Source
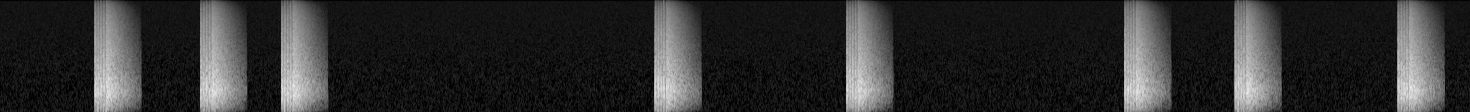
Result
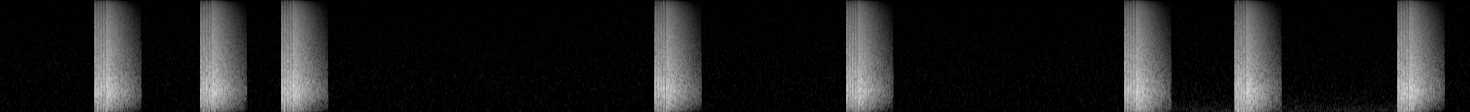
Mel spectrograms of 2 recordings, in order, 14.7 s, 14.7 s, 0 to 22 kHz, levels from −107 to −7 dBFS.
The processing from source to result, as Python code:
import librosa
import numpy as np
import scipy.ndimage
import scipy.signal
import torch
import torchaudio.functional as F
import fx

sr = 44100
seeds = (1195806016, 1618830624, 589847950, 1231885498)

y = fx.low_shelf(x, sr, hz=310.0, db=11.0, at=(11.34, 14.14))
y = F.gain(torch.from_numpy(y), -8.5).numpy()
